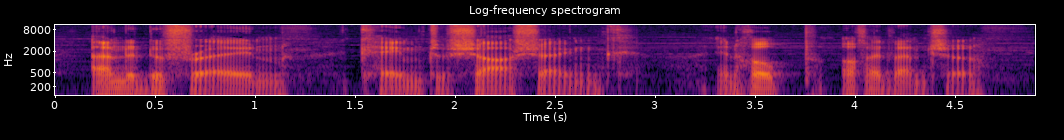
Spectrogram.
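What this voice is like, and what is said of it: Deep narrator voice impression. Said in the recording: “do a Morgan Freeman impression ... I'm gonna try ... Yeah, that's pretty good.”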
